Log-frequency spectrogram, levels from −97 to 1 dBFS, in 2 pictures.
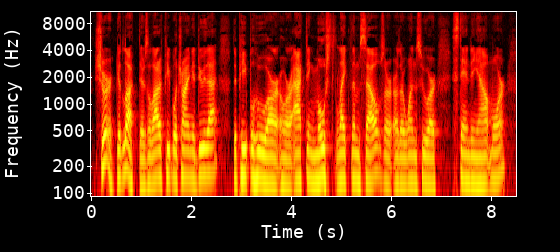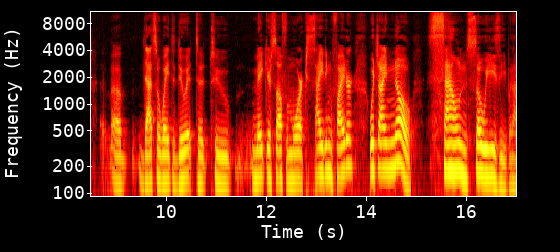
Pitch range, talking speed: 120-150 Hz, 185 wpm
